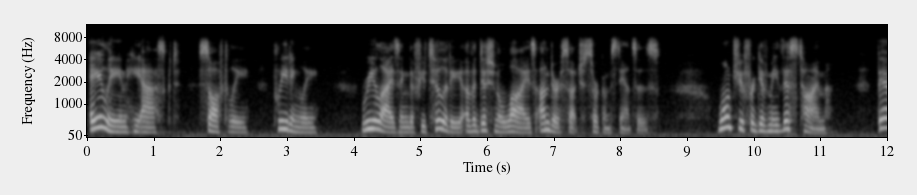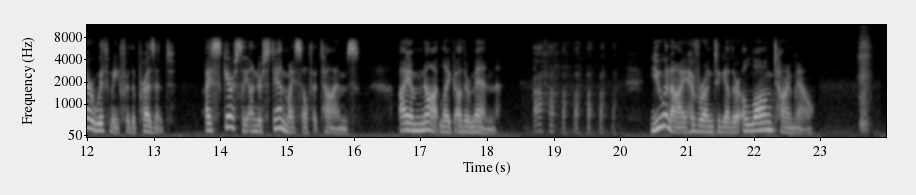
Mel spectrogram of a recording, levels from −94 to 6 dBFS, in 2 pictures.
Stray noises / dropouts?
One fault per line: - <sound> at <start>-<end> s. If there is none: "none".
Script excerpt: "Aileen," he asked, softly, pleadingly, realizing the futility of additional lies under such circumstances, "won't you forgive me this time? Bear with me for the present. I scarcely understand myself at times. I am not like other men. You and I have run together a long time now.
- laugh at 18.7-20.0 s
- sniff at 23.5-23.8 s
